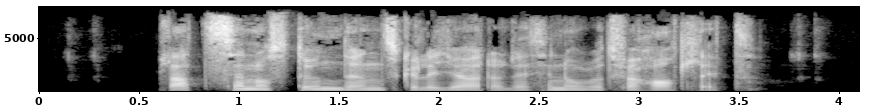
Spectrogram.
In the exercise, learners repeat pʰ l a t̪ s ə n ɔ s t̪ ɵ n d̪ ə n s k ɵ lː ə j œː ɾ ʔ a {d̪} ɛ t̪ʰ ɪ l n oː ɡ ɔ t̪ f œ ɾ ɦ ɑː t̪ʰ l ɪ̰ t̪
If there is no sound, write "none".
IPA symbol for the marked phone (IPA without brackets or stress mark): d̪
